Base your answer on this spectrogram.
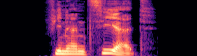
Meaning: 1. past participle of finanzieren 2. inflection of finanzieren: third-person singular present 3. inflection of finanzieren: second-person plural present 4. inflection of finanzieren: plural imperative
- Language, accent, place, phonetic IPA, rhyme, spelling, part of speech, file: German, Germany, Berlin, [finanˈt͡siːɐ̯t], -iːɐ̯t, finanziert, adjective / verb, De-finanziert.ogg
